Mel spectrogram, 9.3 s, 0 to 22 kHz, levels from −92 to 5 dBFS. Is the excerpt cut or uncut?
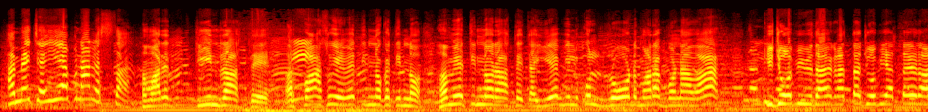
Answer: cut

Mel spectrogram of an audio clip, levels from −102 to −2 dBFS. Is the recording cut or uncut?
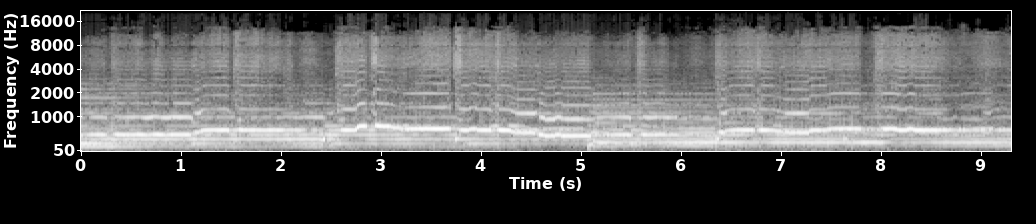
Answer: uncut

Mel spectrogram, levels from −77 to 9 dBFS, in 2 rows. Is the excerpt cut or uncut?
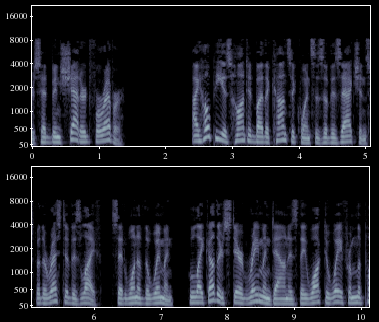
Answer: cut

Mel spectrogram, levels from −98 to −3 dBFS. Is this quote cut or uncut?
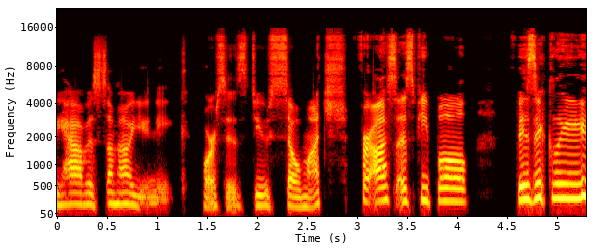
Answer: cut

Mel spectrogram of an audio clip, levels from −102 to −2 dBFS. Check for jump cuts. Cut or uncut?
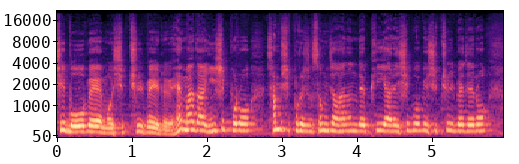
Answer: uncut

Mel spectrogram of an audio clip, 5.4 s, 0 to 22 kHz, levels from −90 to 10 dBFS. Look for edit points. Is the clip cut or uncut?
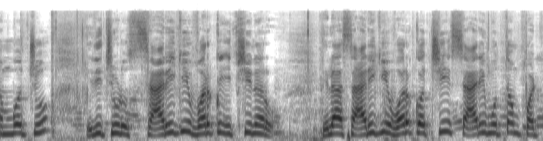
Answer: uncut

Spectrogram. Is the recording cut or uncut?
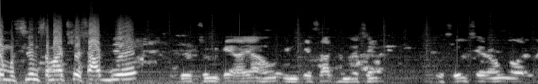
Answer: cut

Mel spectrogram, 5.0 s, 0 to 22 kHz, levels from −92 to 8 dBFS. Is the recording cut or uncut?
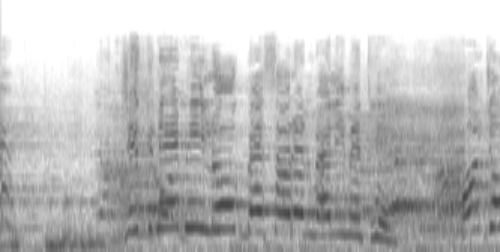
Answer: cut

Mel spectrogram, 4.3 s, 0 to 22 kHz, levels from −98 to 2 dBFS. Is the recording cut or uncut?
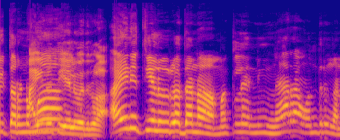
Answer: uncut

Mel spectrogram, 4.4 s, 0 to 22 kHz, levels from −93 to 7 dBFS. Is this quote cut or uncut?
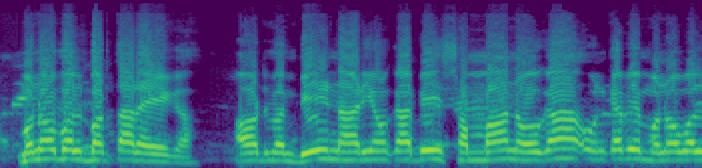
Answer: uncut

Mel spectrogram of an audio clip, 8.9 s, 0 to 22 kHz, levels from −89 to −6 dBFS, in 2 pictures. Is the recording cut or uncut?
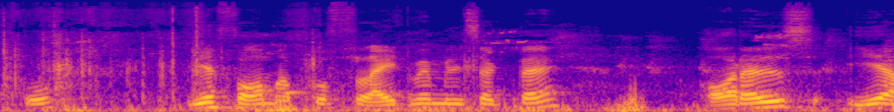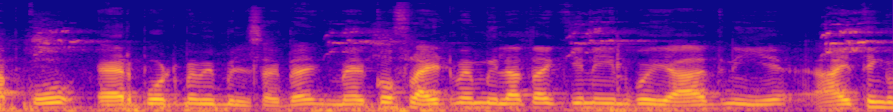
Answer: uncut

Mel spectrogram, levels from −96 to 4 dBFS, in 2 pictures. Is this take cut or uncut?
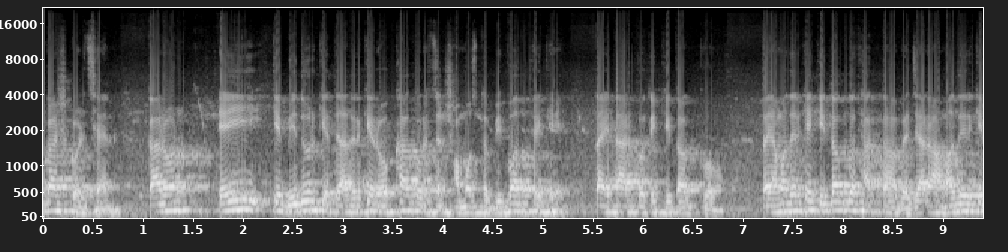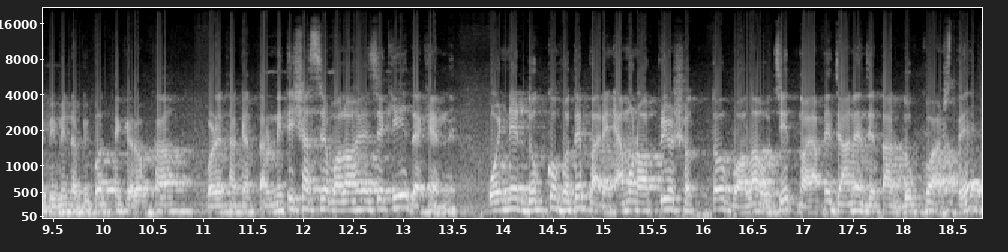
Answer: cut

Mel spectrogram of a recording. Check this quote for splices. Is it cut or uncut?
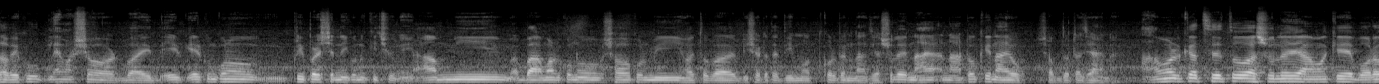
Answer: cut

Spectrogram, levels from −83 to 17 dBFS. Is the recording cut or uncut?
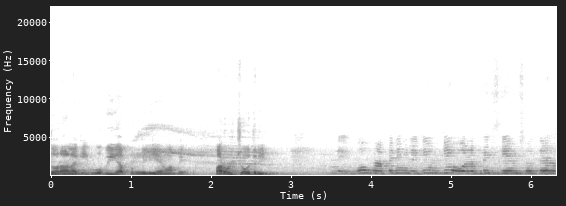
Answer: uncut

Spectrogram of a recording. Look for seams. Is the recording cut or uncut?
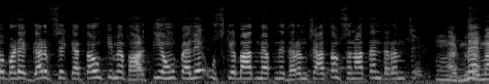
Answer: uncut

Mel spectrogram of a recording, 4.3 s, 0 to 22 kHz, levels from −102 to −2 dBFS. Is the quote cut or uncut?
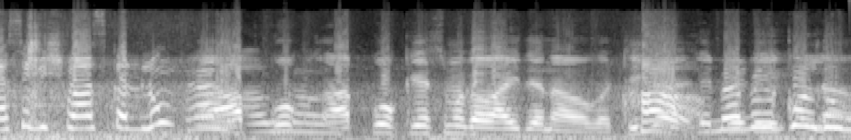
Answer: cut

